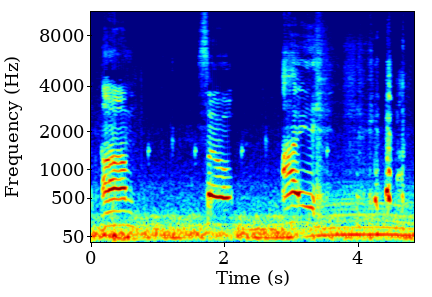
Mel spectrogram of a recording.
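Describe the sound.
A car being driven, heard as a continuous low road and engine rumble beneath someone talking, with the voice carrying over the steady drone throughout.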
